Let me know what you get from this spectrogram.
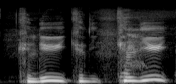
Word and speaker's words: Kaluuya: So, Daniel Kaluuya. Have I said his name right? – Kaluuya.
